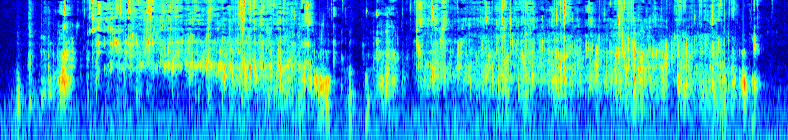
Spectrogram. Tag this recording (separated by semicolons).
electric; hot-water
